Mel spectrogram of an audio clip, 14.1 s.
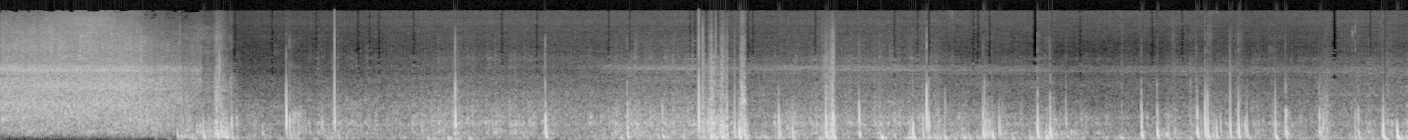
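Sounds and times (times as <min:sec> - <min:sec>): faint high whine: 0:00.0 - 0:02.4.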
